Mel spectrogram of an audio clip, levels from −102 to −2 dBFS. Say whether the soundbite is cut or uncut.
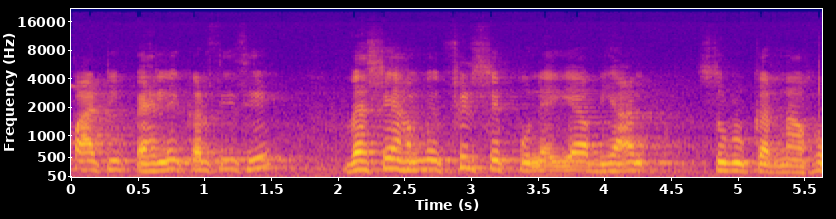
uncut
